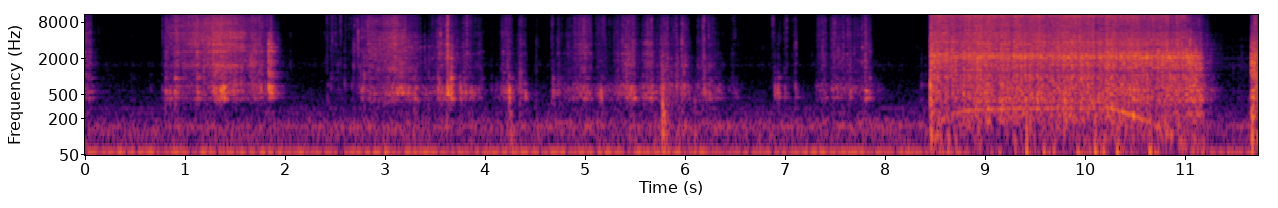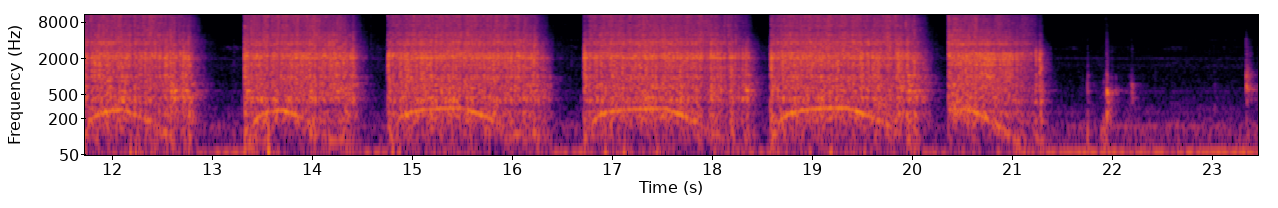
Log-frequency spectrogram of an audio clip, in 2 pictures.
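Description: Countertop blender grinding roasted whole garam masala spices to powder: one longer run, then about six short pulses, the motor speeding up and winding down each time. Before that, dry spices and bay leaves rustle and clatter as they are loaded into the plastic jar.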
